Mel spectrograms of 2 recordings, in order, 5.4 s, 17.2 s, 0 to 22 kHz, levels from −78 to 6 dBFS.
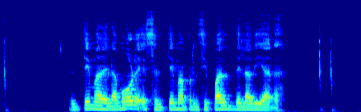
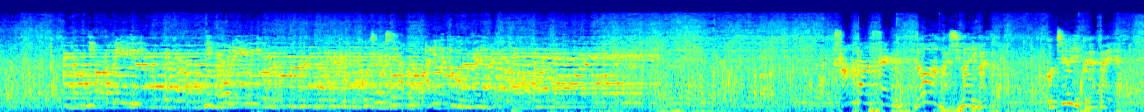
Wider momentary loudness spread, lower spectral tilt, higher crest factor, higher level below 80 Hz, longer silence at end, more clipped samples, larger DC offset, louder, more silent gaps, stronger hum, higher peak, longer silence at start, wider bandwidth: first, 19 LU vs 7 LU; first, -5.5 dB/octave vs -1.5 dB/octave; about the same, 18 dB vs 14 dB; second, -68 dBFS vs -38 dBFS; first, 1.2 s vs 0 s; neither; neither; second, -33 LUFS vs -15 LUFS; neither; neither; second, -16 dBFS vs -2 dBFS; about the same, 0.05 s vs 0 s; first, 16 kHz vs 14 kHz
